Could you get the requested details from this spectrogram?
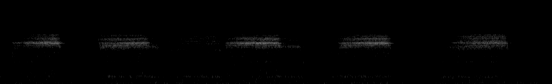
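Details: Nest owls at a rabbit delivery in the small hours of April 7, 2016, with several birds feeding in turn; six rhythmic hissing screeches about one second apart, separated by near silence.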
